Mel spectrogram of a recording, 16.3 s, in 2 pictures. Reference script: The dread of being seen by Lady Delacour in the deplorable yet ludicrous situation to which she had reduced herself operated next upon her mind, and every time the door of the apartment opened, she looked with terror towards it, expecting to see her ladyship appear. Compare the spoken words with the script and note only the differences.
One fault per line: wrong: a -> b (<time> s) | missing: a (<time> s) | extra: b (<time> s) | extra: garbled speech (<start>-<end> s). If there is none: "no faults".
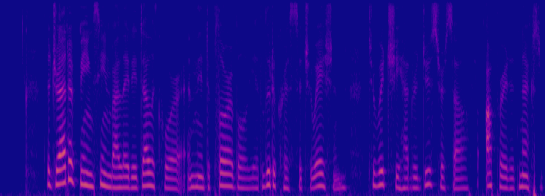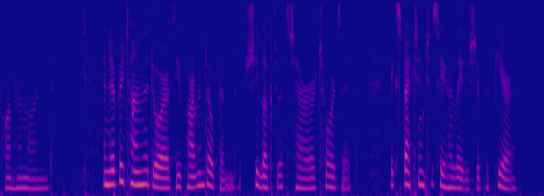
no faults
